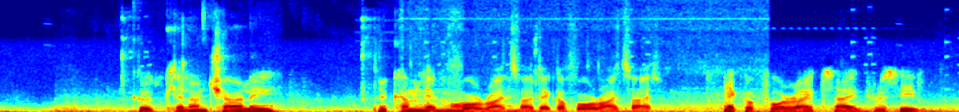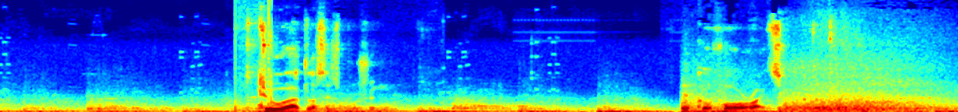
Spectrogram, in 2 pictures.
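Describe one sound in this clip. A man talks casually into a nearby microphone.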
